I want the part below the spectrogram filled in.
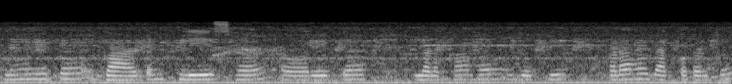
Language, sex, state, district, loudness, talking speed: Hindi, female, Maharashtra, Gondia, -18 LUFS, 125 wpm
